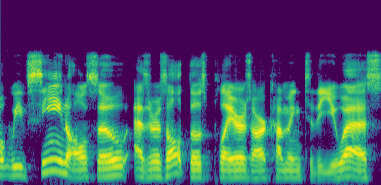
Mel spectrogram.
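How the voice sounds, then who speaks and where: A normal speaking voice with an American accent, fairly even intonation and a moderate pace, over a quiet background. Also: man. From Northern Virginia, US (DC area). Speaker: soccer journalist. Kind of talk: interview.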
